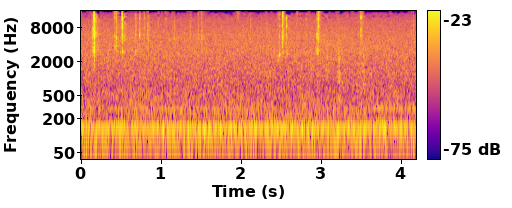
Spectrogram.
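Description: A few faint, sharp clicks of jewelry pliers and small metal jump rings and beads being handled, over a steady low hum.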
